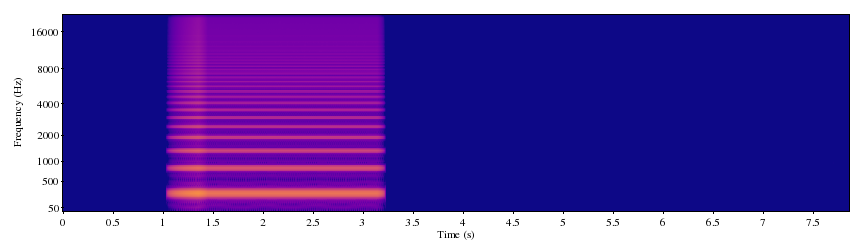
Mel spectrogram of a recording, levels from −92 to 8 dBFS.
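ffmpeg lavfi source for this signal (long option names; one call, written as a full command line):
ffmpeg -f lavfi -i "aevalsrc='0.0841*(2*lt(mod(271*t,1),0.5)-1)':duration=2.191:sample_rate=44100,afade=type=in:duration=0.323,afade=type=out:start_time=0.323:duration=0.093:silence=0.398,afade=type=out:start_time=2.11:duration=0.081" out.wav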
